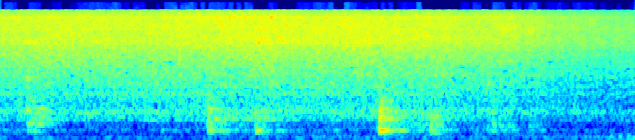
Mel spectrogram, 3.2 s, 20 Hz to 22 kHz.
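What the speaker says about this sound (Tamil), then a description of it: "வெங்காயம், தக்காளி, பச்சை மிளகாய் இதை வந்து இதில் ஜஸ்ட் ஒரு 2 to 3 minutes வதக்கினா போதும்" Onion, tomato and green chili sautéing in a pan, a steady soft sizzle under a few scraping stirs of the spoon, with no voices.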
